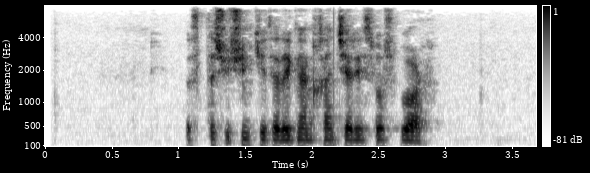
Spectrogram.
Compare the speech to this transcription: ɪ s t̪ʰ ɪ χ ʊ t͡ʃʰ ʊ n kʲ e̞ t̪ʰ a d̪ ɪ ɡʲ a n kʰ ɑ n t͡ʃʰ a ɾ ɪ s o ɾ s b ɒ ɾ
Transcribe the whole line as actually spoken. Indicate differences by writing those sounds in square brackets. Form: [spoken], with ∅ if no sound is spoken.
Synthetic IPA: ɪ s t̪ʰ ɪ [ʃ] ʊ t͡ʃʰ ʊ n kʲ e̞ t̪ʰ a d̪ ɪ ɡʲ a n [qʰ] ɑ n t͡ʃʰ a ɾ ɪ s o [∅] s b ɒ ɾ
